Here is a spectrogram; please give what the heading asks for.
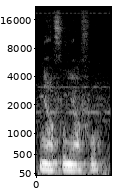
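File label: "yanfu yanfu", Nigerian Pidgin, male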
